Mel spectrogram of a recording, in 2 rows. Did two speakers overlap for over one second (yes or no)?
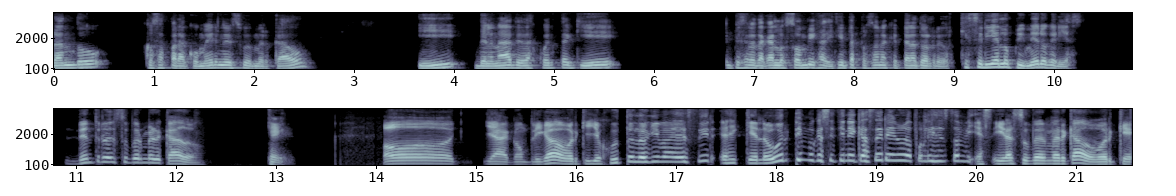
no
